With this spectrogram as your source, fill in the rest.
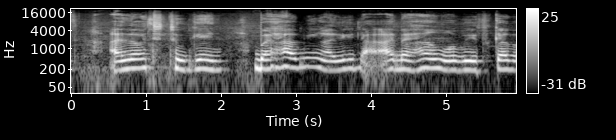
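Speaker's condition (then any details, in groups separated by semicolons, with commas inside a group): Cerebral palsy; from birth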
